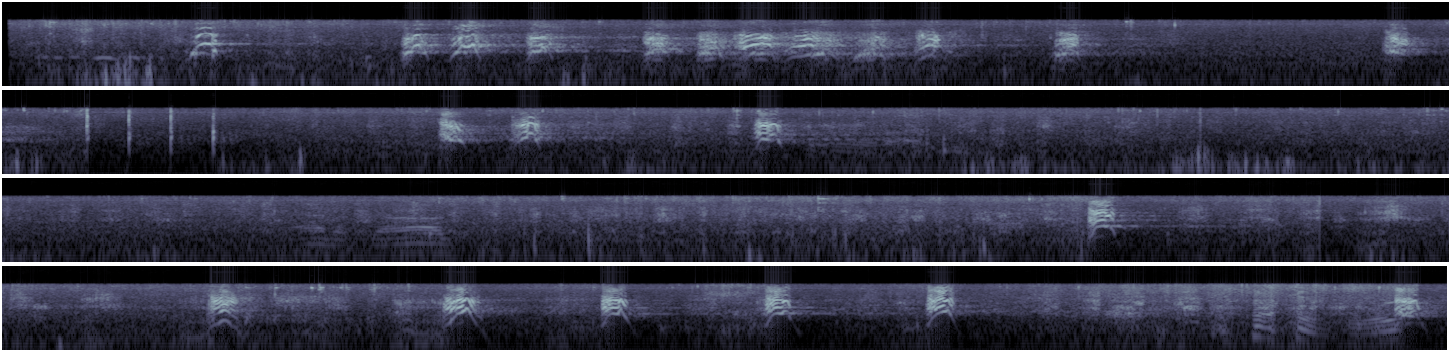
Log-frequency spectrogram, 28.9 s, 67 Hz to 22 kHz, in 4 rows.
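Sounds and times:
dogs barking: 0.9s - 1.3s, 2.0s - 5.6s, 6.9s - 7.3s, 9.4s - 10.3s, 10.9s - 11.6s, 19.5s - 20.7s, 22.6s - 23.1s, 23.7s - 28.9s.

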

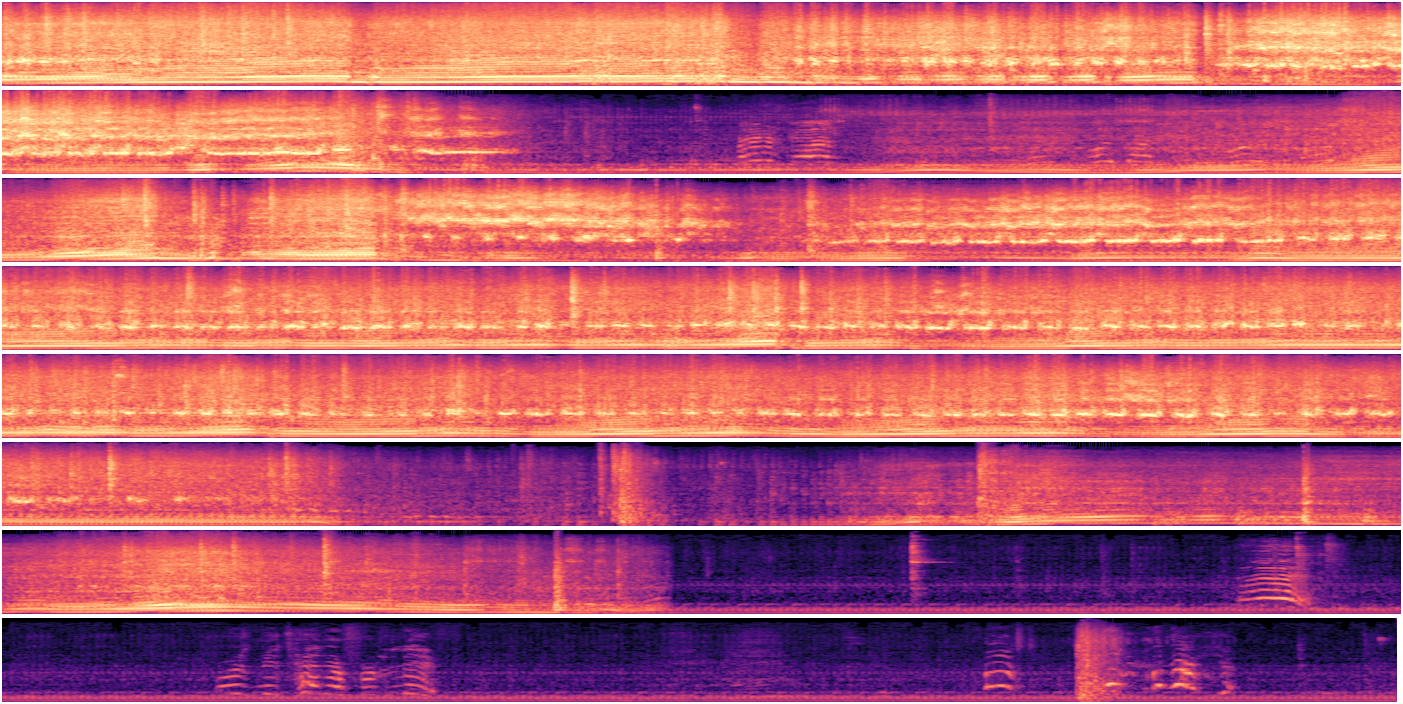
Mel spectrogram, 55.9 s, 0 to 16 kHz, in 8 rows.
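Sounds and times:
car engine revving: 0.0s - 37.9s, 38.5s - 45.4s
tyre squeal: 3.8s - 9.7s, 15.2s - 36.8s.

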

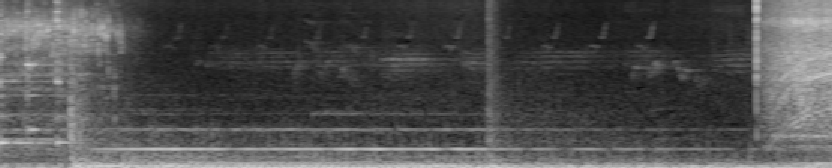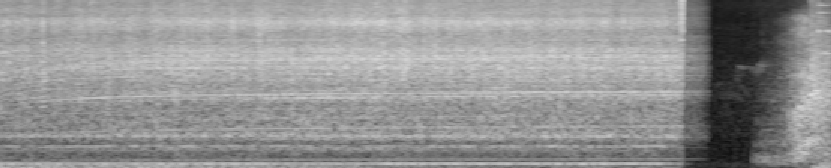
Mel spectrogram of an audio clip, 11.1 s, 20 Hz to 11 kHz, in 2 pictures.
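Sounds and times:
electric motor whirring: 5.0s - 10.3s.

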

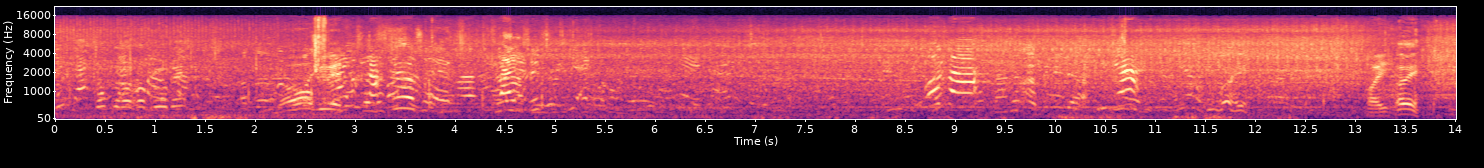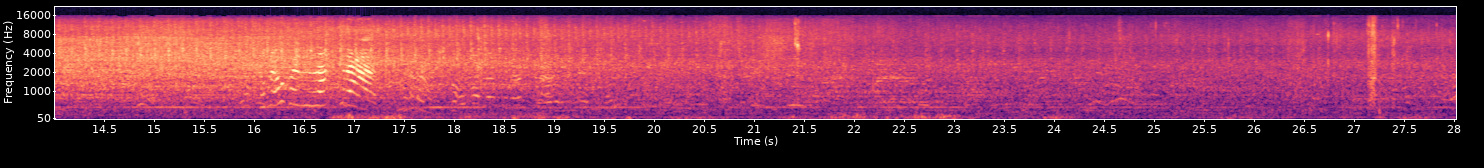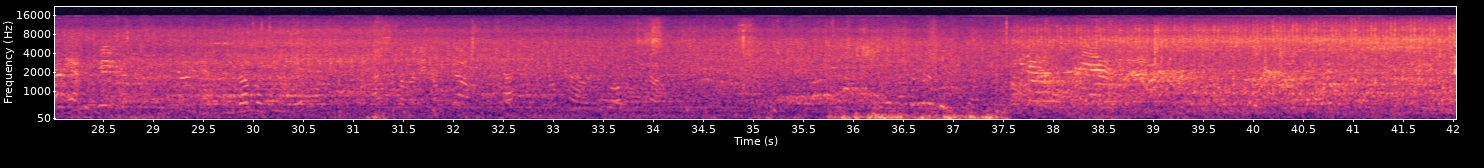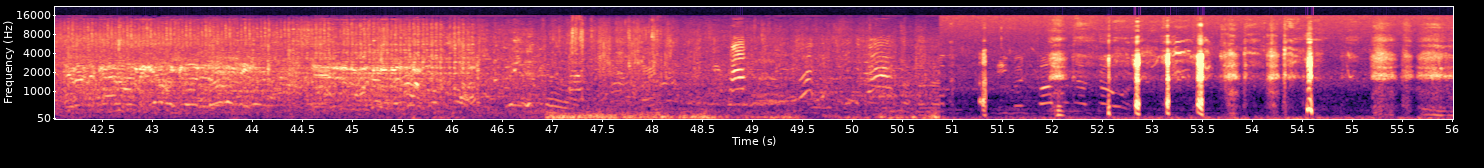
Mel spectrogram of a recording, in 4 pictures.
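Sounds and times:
slow-moving car running: 0.0s - 56.0s
vehicle engine hum: 0.0s - 56.0s
indistinct voices of onlookers: 26.8s - 52.8s
indistinct voices: 37.6s - 47.0s.

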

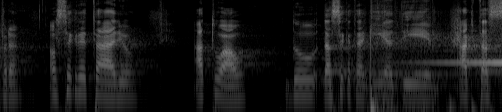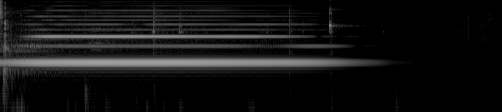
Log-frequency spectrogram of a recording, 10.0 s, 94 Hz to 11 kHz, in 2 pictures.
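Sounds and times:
high-pitched microphone feedback howl: 3.3s - 8.9s.

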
